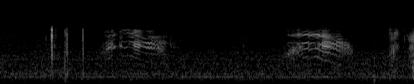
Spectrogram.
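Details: Black domestic cat, described as a talking cat, giving two drawn-out, wavering meows a little over a second apart, with a few sharp clicks before and a louder noise at the very end.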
